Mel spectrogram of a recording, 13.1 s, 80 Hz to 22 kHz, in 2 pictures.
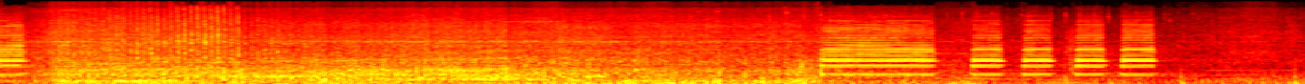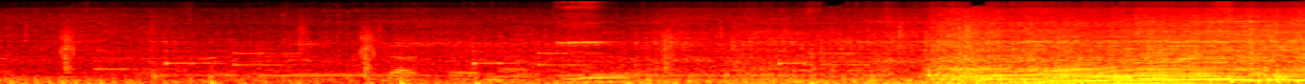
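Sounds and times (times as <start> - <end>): vehicle horn honking: 0.0 - 0.5, 4.0 - 5.9, 8.5 - 11.1
wind and road noise: 0.0 - 13.0.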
